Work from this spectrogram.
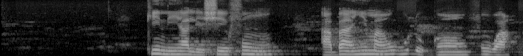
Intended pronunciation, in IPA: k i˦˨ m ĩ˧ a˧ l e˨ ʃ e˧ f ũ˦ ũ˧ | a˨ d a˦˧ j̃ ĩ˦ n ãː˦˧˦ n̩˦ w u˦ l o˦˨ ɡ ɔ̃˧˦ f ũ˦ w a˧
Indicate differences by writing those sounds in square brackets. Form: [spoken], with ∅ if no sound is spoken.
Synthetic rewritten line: k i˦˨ [n] ĩ˧ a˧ l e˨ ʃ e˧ f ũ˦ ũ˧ | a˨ [b] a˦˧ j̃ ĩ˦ [m] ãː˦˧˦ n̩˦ w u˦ l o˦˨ ɡ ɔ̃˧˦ f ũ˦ w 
